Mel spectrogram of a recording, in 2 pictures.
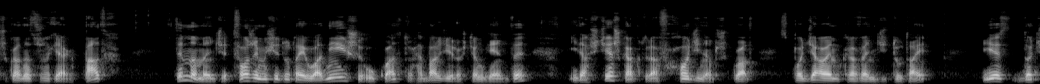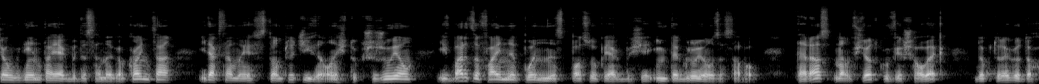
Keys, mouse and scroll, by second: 1.2 click, 4.4-5.5 middle drag, 19.2-19.6 scroll up 1.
